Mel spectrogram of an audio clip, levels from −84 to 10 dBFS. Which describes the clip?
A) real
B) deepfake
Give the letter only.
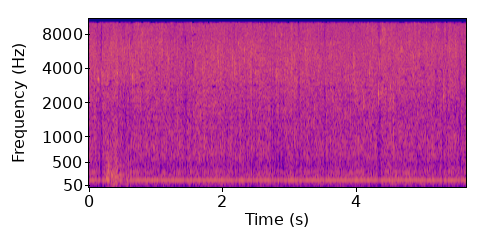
A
